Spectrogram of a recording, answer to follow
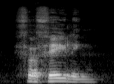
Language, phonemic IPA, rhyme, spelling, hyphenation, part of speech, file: Dutch, /vərˈveː.lɪŋ/, -eːlɪŋ, verveling, ver‧ve‧ling, noun, Nl-verveling.ogg
- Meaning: boredom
